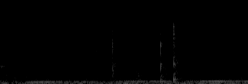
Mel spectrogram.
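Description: Faint rustle and a few soft ticks of a tarot card being handled and turned over from the spread.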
